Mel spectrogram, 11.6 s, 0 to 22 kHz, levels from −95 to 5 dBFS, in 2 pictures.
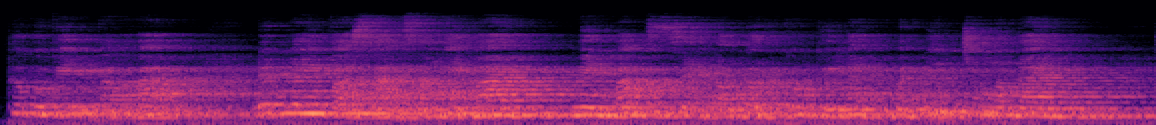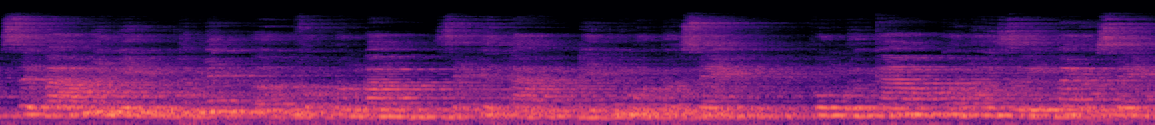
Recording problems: room echo; strong; dies away in 2 s
off-mic speech; far

